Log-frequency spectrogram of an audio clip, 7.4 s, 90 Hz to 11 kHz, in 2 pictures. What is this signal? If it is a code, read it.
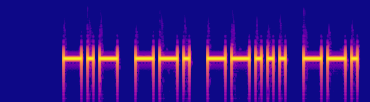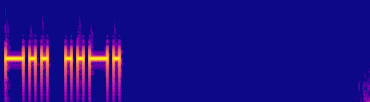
Morse code, heard as a keyed tone, about 20 wpm, 700 Hz. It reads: KG7GDF
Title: USA Call Signs - 6 Characters - Repeated 3x - 20wpm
